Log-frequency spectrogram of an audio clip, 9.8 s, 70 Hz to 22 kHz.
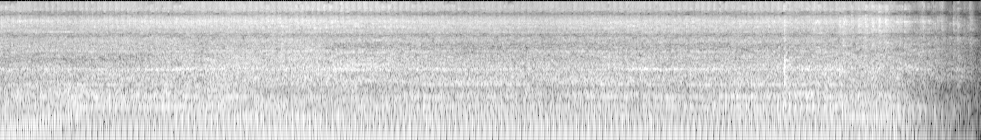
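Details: Simplicity Prestige mower with 27hp Briggs & Stratton V-twin and original Nikki carburetor, before replacement with a new aftermarket carb: uneven lumpy beat with occasional sharp pops, then stalls; backfiring and popping blamed on faulty carburetor.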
